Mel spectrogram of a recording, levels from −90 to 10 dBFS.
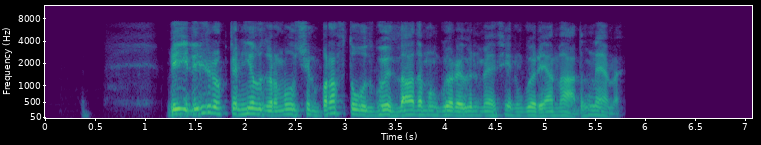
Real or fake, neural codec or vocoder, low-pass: fake; codec, 16 kHz, 2 kbps, FunCodec, trained on Chinese and English, 25 frames a second; 7.2 kHz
